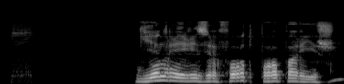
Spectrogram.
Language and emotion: Russian, neutral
